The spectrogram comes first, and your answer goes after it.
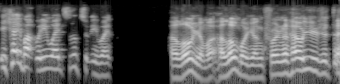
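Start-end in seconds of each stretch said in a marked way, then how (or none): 2.1-4.3 deep baritone put-on voice. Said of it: "that voice of it is that baritone".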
